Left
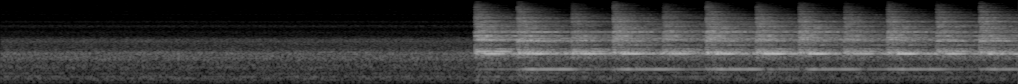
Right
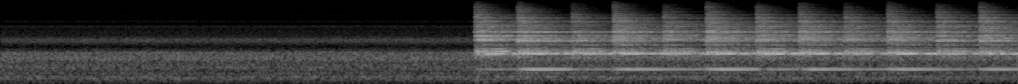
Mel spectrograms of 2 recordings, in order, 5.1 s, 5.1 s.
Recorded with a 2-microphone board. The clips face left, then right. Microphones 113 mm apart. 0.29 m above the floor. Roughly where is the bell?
Right.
